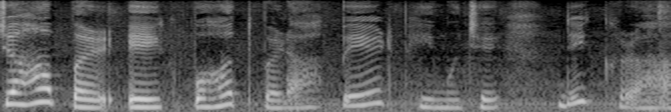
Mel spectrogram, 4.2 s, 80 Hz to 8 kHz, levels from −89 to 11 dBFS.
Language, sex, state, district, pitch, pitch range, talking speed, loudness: Hindi, female, Himachal Pradesh, Shimla, 235 Hz, 210-300 Hz, 155 wpm, -18 LUFS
